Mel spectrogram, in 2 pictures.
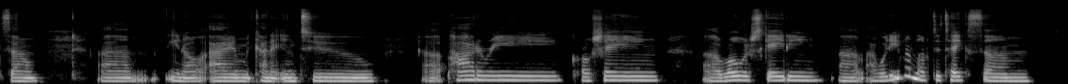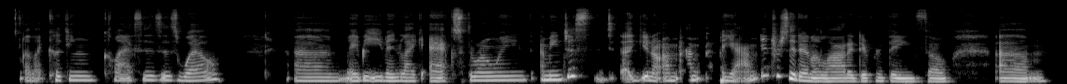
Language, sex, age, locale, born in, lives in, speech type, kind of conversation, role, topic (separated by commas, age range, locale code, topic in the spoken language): English, female, 30-34, en-US, United States, United States, conversation, advice, user, How can I maintain friendships after moving away?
